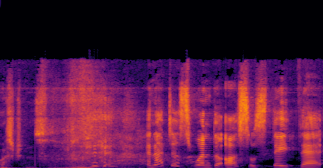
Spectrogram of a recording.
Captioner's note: audience laughs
